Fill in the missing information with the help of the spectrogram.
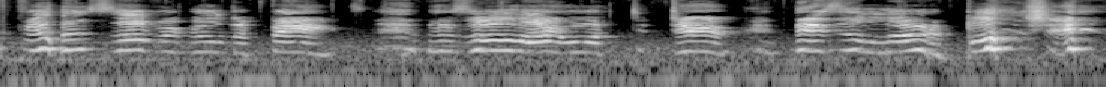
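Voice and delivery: high, loud whiny fake crying; mock distressed wail. Real, not acted. Player complaining to the game, mock sobbing. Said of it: "I'm so distressed".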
